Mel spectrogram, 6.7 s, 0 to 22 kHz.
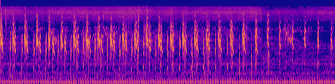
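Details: Osprey at its Charlo, Montana nest, 18 July 2018, via nest cam: a long string of high, sharp whistled notes about four per second, thinning and growing fainter in the last seconds, over a low hum.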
